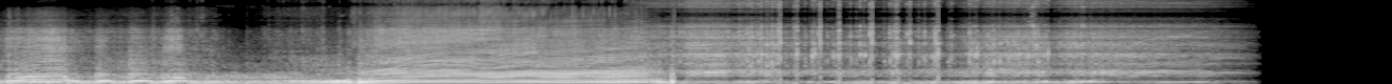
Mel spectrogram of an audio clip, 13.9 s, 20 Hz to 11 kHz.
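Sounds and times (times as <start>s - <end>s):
motorcycle engine idling: 1.5s - 10.6s.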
